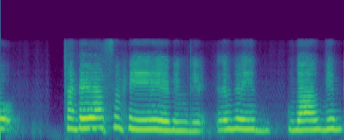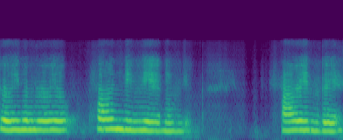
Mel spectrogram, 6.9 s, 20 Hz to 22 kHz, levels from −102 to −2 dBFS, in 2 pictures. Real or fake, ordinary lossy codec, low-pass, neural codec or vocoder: fake; none; none; codec, 16 kHz, 0.5 kbps, FreqCodec, smaller model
